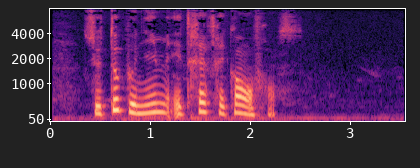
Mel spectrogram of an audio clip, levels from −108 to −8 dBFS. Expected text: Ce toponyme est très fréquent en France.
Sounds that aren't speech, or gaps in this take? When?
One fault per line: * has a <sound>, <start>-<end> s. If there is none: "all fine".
all fine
